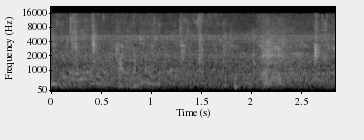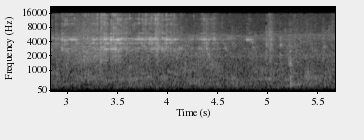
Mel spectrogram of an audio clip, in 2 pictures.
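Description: Quiet clicks of chewing and eating, with a bird chirping in the background for a second or so about halfway through.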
